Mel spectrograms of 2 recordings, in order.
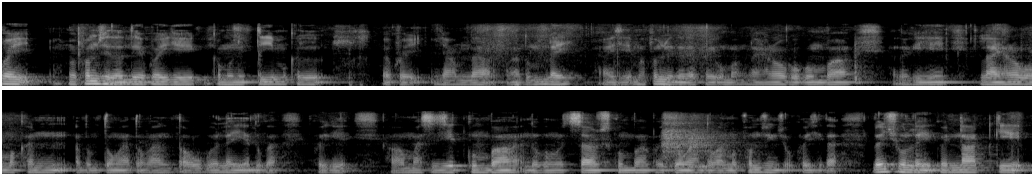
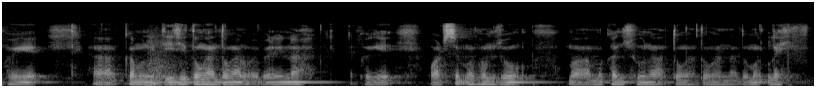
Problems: background sounds at intervals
